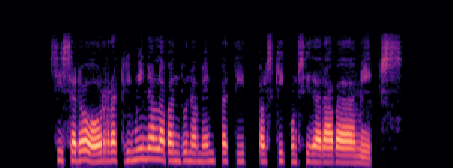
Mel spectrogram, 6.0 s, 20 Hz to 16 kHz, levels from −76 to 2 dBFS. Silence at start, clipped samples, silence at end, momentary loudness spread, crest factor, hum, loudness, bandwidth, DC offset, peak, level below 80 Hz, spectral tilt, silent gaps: 0.75 s; under 0.1%; 0.75 s; 16 LU; 16 dB; none; -16 LUFS; 7.6 kHz; under 0.1%; -2 dBFS; -66 dBFS; -6 dB/octave; 2.89-2.95 s, 3.07-3.13 s, 3.29-3.45 s, 4.98-5.04 s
